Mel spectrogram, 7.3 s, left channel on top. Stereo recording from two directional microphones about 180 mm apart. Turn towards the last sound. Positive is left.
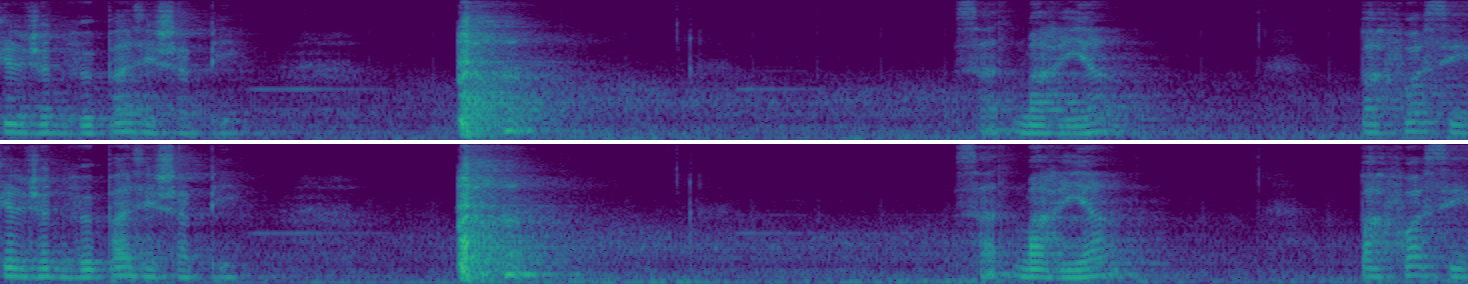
turn(degrees=-20)  # may be behind; listen again after turning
